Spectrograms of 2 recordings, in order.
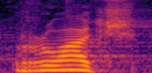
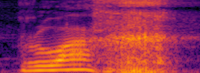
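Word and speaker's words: רוח: h, que se pronuncia roach, pero en el hebreo es roaj. La ch en el hebreo es como J.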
